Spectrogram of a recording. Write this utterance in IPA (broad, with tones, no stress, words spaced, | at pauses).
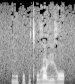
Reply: vu˦po˨pu˨tʰo˨ ɣa˦ɣeː˦ɣɔ˦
